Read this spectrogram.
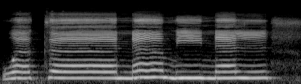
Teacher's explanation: Wa ka panjang ada 2 harakat, ada alif kat lepas ni. Na minal. Ingat baca Al-Quran pergerakan ke depan, na mati dengan lam.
